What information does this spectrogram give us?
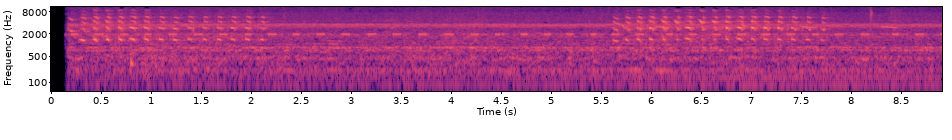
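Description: A Peregrine falcon gives two bursts of harsh, grating notes repeated rapidly, about six per second, over a steady high hum.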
